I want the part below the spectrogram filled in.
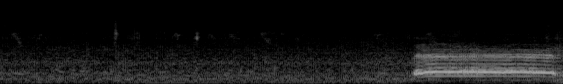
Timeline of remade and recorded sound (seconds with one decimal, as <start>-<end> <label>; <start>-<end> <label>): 0.0-5.6 remade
